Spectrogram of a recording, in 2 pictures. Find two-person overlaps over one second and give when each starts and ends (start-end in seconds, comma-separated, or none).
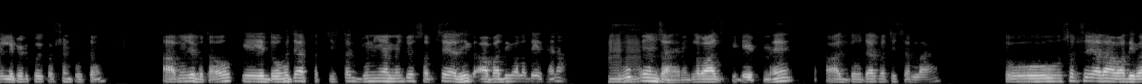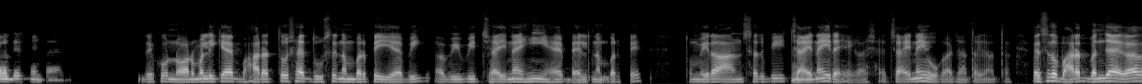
none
